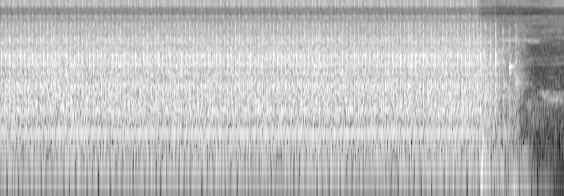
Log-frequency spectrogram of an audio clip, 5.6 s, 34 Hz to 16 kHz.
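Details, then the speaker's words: Audi A8 D2 4.2 V8 (ABZ) with the drive belt removed: a fast, regular rattling knock at idle from the front timing cover area. The whole front cover was loose because a bolt was missing from a previous repair; it was refitted with thread sealant. "Болтается. Вся передняя крышка."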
